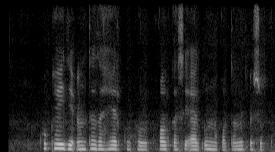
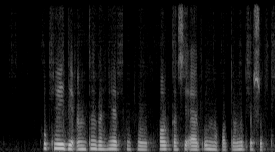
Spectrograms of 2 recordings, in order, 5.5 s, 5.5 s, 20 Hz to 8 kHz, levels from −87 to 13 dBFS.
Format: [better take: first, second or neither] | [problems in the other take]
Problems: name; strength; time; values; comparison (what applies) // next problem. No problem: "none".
first | noise reduction (neural separator model SepFormer DNS4)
